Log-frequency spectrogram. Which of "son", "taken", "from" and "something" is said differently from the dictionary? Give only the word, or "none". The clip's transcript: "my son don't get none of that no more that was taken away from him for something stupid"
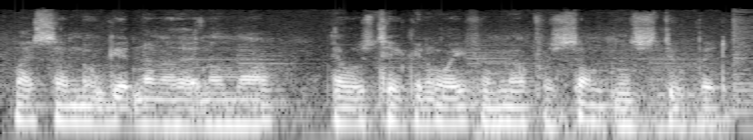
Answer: none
